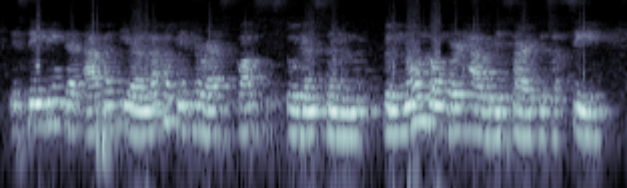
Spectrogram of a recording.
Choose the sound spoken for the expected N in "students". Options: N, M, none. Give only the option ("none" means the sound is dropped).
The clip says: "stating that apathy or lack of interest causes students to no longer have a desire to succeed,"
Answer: N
